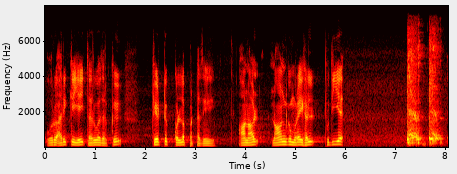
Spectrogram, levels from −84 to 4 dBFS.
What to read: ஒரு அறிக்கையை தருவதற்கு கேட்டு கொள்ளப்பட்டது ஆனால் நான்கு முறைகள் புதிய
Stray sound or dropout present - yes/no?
yes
